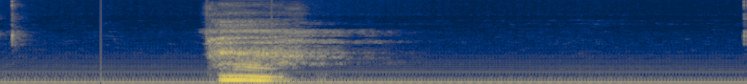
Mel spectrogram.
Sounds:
Sigh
